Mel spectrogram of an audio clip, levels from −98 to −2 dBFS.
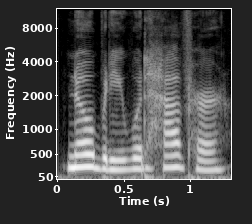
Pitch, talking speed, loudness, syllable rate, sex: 210 Hz, 185 wpm, -15 LUFS, 5.1 syllables/s, female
